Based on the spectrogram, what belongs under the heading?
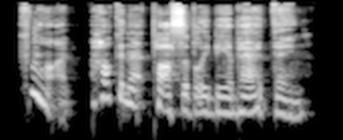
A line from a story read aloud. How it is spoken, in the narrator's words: Daniel sighed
